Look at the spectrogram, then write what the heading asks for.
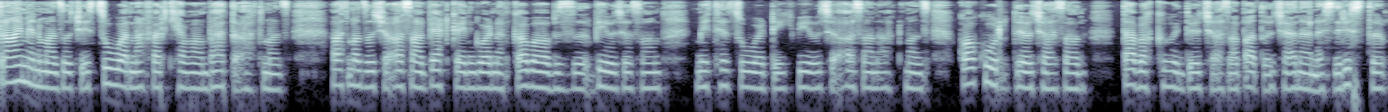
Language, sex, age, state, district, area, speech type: Kashmiri, female, 18-30, Jammu and Kashmir, Ganderbal, rural, spontaneous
